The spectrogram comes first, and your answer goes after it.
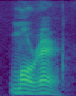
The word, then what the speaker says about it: moral: moral. 얘가 애 발음이 나는 거지.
